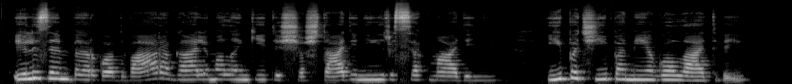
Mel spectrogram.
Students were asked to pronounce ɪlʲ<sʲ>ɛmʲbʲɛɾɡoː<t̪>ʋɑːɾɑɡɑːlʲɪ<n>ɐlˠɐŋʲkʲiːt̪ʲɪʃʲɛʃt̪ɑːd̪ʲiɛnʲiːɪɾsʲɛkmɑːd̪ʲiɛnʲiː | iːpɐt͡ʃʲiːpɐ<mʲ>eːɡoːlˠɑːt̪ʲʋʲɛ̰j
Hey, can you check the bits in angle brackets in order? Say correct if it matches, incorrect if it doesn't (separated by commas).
incorrect, incorrect, incorrect, correct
